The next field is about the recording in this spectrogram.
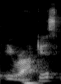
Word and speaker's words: Arrakis: Frank Herbert says Arrakis because it is the landscape is based on Iraq, the country.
